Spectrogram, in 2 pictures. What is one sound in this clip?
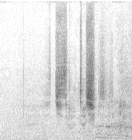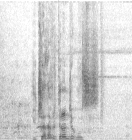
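A young man speaks tensely and forcefully up close.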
